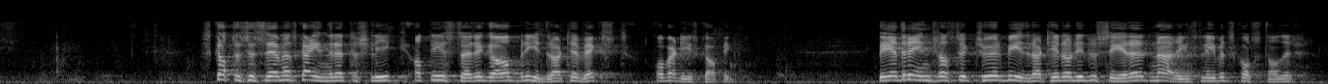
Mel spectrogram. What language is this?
Norwegian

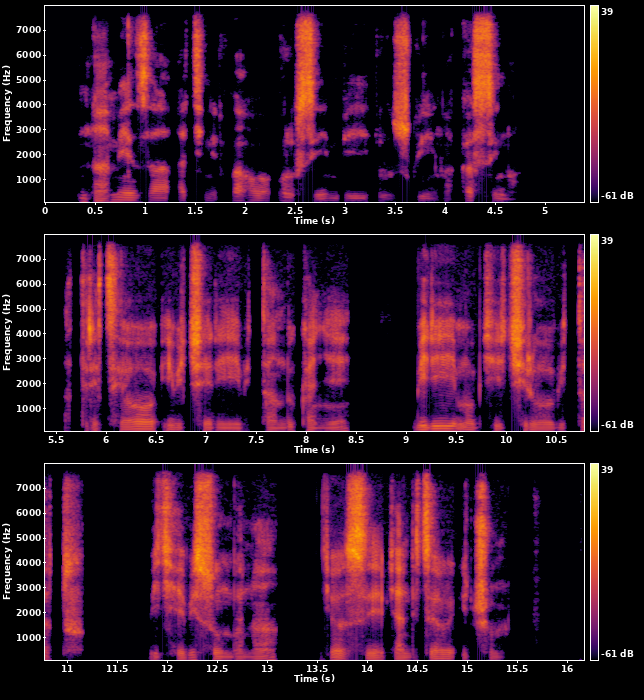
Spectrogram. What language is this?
Kinyarwanda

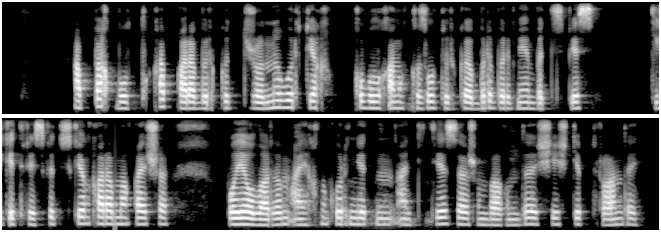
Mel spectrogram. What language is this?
Kazakh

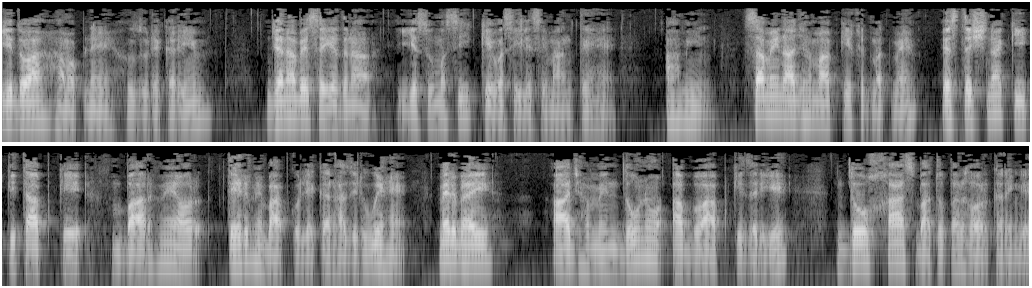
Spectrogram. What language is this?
Urdu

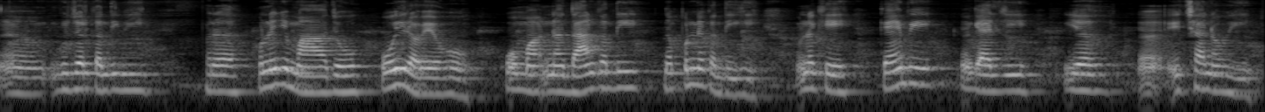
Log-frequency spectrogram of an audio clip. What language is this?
Sindhi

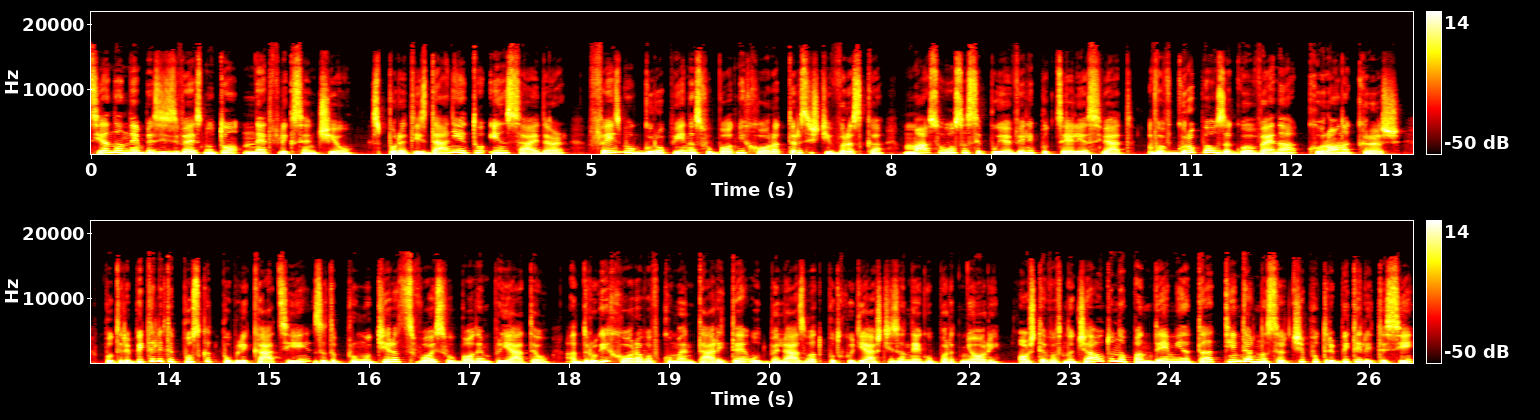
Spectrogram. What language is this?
Bulgarian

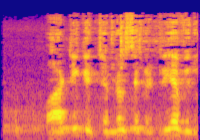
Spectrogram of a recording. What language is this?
Pashto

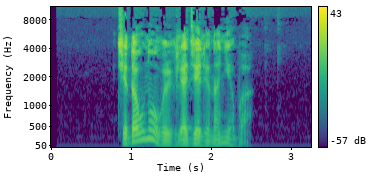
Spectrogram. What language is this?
Belarusian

